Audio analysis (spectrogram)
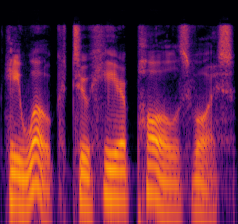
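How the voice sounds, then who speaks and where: A man's voice: sits low, animated, slow, dry recording. A man narrating a fantasy audiobook in a scripted storytelling style.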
